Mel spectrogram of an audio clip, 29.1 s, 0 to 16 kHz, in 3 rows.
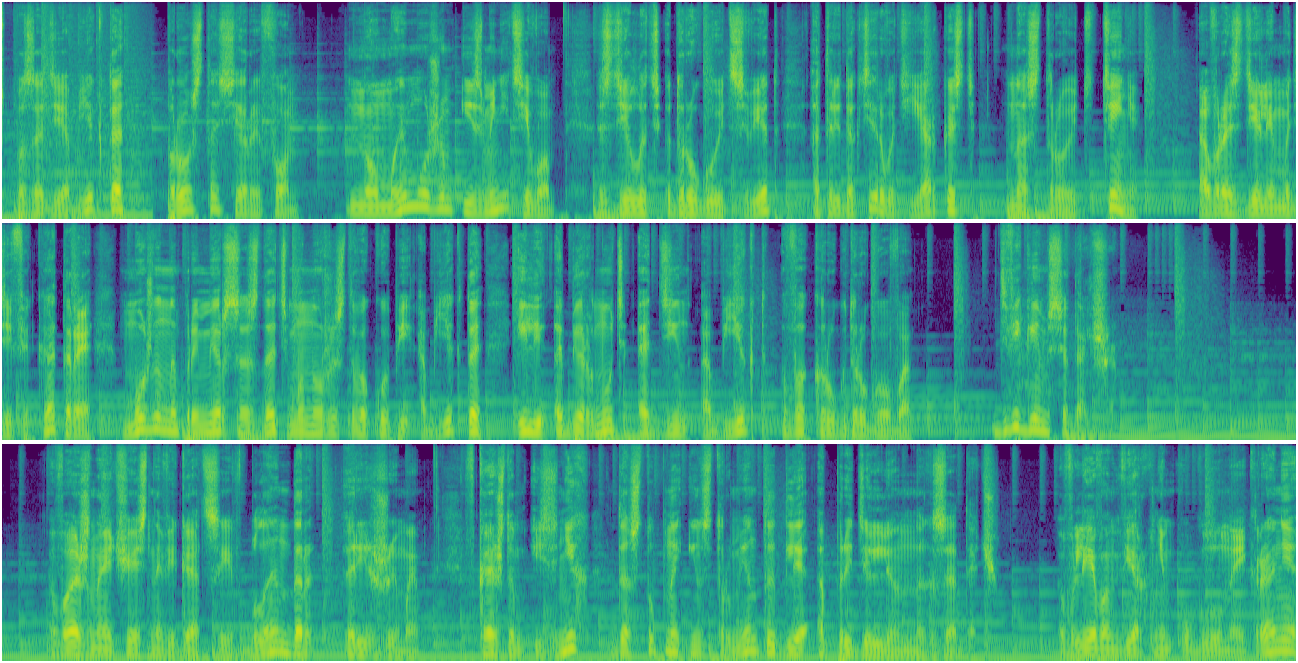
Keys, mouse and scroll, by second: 16.7 x.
